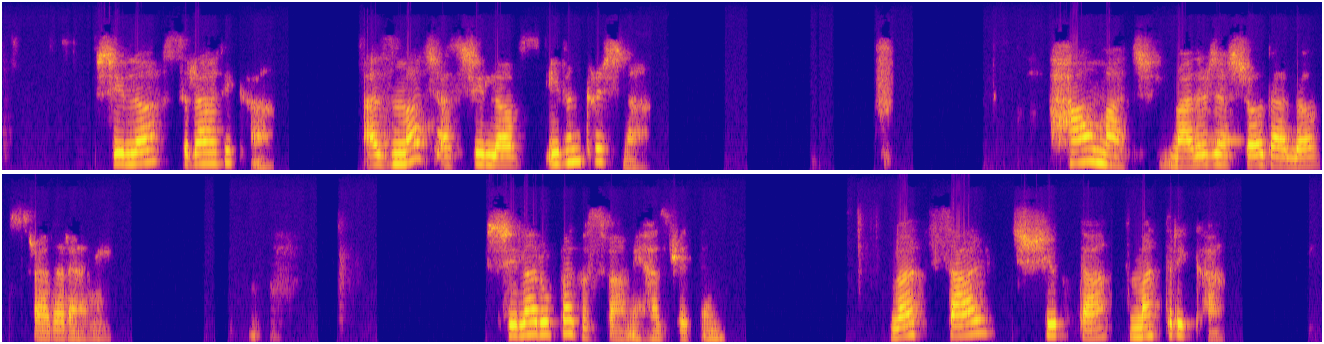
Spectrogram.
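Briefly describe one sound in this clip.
A young woman recites calmly in short phrases, heard through an online call.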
